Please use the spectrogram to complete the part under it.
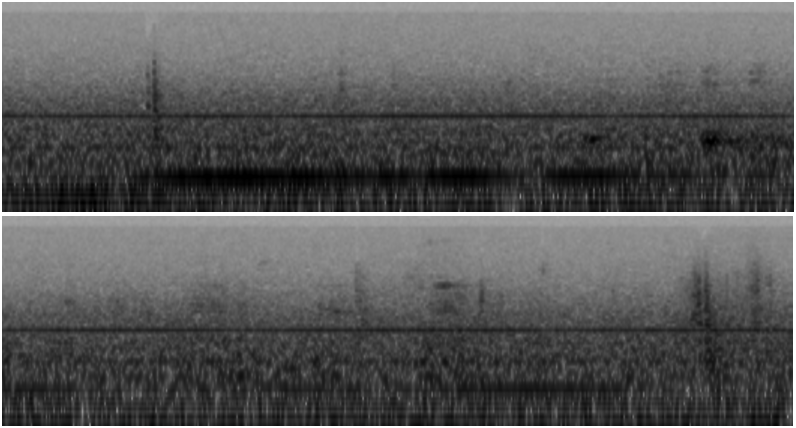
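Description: A brass instrument plays low, soft notes.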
